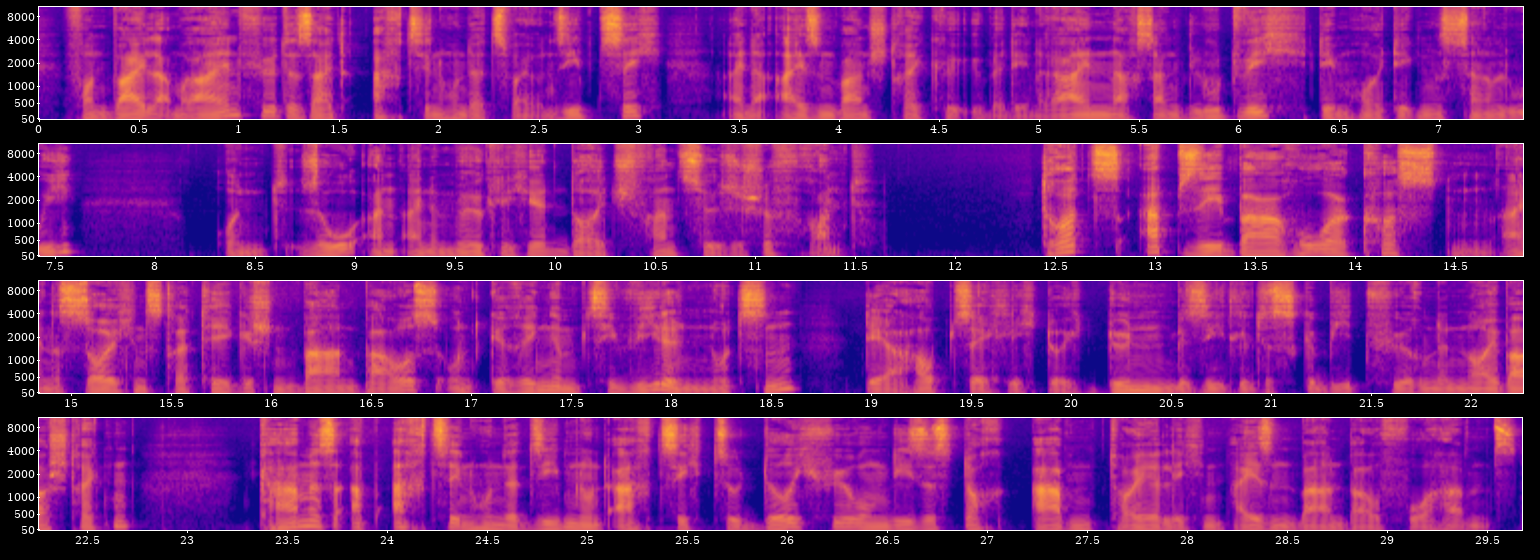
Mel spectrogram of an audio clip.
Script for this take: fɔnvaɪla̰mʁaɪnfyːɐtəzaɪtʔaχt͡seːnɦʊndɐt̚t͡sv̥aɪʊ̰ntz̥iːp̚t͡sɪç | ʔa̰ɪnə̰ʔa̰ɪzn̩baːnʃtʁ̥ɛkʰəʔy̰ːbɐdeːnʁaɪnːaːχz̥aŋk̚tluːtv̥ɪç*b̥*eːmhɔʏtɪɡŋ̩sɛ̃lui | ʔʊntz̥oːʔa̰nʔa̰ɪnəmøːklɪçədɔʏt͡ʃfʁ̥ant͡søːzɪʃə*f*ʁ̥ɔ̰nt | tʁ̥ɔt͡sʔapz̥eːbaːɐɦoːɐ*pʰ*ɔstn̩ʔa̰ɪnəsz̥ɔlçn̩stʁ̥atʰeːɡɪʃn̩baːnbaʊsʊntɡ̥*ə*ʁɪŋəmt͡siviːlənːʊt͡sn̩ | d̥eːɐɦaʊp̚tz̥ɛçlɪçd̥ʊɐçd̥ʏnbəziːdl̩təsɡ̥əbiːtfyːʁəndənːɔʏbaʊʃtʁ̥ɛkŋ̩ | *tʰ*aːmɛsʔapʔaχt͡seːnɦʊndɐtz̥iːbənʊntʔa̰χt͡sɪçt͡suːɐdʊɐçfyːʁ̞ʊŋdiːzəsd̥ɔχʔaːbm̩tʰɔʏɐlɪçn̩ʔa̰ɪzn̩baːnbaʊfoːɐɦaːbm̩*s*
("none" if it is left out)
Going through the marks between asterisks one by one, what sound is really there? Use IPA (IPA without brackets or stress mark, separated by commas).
d̥, f, kʰ, ə, kʰ, s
